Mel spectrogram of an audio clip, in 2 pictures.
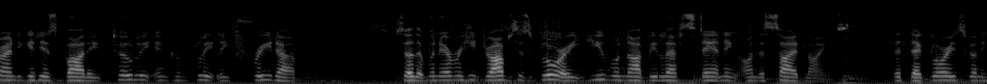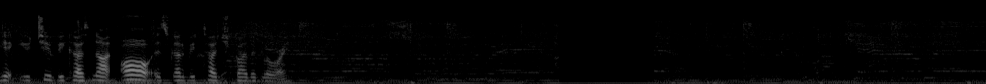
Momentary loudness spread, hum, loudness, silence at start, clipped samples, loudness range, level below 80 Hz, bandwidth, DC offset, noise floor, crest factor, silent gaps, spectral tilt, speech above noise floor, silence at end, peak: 21 LU; none; -43 LUFS; 0 s; under 0.1%; 19 LU; -64 dBFS; 11 kHz; under 0.1%; -67 dBFS; 24 dB; none; -3.5 dB/octave; 24 dB; 0 s; -20 dBFS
